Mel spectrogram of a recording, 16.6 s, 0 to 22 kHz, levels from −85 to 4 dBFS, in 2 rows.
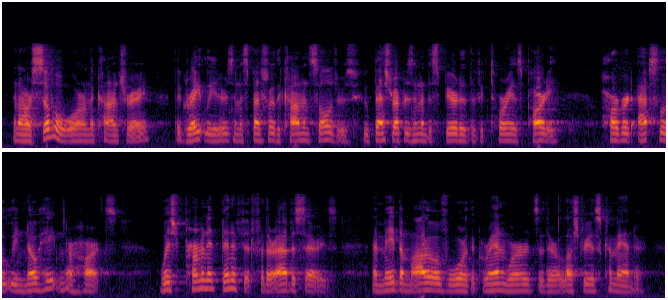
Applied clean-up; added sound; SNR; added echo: none; none; none; none.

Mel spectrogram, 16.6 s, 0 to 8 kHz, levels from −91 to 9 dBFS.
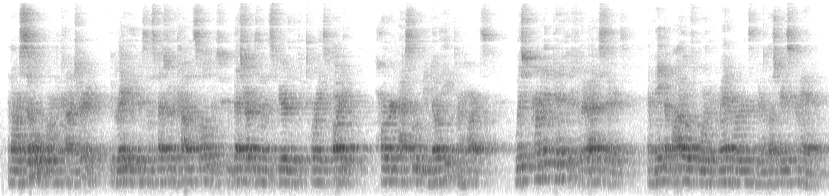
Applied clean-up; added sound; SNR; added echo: none; none; none; reverberation time 1.2 s.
